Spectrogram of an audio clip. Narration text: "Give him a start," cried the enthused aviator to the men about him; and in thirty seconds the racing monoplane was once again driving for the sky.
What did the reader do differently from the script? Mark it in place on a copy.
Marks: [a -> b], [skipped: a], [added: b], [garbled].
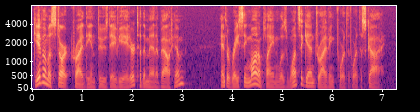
"Give him a start," cried the enthused aviator to the men about him; and [skipped: in thirty seconds] the racing monoplane was once again driving for the [added: for the] sky.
